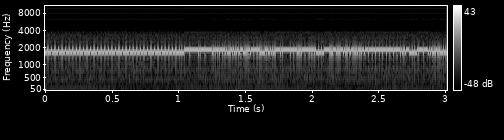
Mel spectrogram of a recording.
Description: Fax machine handshake.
